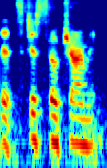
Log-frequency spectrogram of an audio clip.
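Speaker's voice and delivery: ordinary talk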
